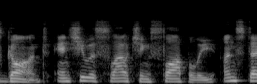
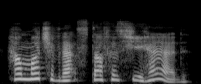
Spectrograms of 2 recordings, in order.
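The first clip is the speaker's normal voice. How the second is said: Hermione voice; 9 semitones higher, 5 dB louder than usual. A narrator's reading. Hermione asking.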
